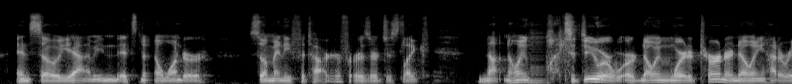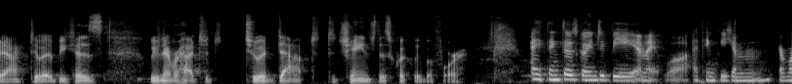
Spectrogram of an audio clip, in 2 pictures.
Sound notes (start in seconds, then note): 5.1 chuckles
